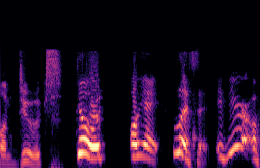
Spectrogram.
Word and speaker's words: Dux: jean-claude Van Damme yeah if you watch bloodsport his name is spelled the same way and they called Frank Dux dukes well Dukes but he's like Oh Frank books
